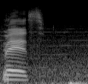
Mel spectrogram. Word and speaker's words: Reyes: Let me help you with the Latin pronunciation. Reyes. Rees. There you go. You got the roll in the tongue.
